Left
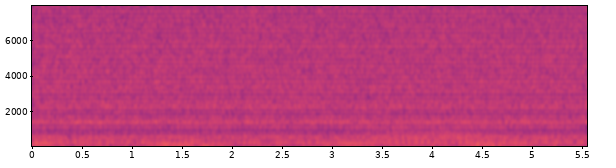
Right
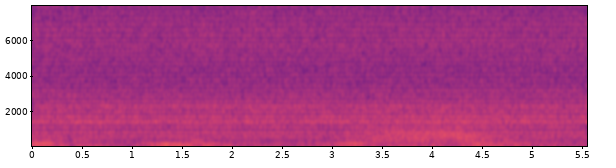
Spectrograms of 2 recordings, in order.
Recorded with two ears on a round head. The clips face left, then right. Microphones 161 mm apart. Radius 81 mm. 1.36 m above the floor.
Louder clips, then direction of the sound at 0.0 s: Left 3 dB; 45° left (ahead or behind).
